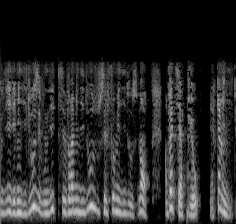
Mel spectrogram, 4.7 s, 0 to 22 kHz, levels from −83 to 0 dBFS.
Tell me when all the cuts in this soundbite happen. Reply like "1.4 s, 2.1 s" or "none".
1.2 s, 3.7 s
